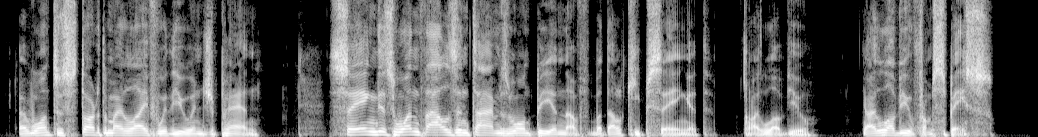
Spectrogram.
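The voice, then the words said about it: Mock Russian astronaut voice. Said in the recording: “let me do a Russian astronaut impression”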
